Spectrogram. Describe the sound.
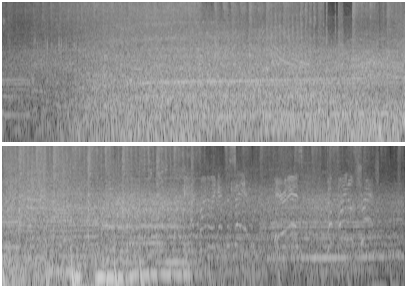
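An Audi racing car laps a track in a racing video game. Its engine roars loud and steady for the whole clip, with layered mechanical whine and road noise that barely lets up.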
